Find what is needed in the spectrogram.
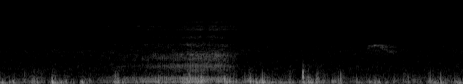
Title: MY WIFE SNORING/SLEEPING OLD VIDEOS COMPILATION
